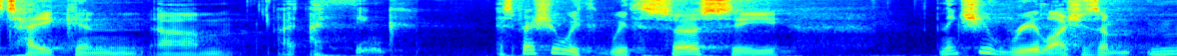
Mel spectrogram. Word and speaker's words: Circe: I do know that there is actually there's a book that I read called Circe, or we would pronounce it Kirki, which is based off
